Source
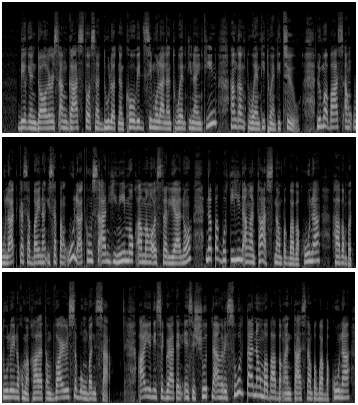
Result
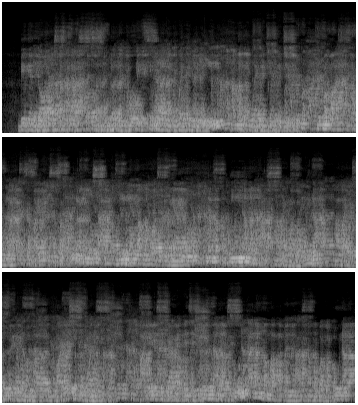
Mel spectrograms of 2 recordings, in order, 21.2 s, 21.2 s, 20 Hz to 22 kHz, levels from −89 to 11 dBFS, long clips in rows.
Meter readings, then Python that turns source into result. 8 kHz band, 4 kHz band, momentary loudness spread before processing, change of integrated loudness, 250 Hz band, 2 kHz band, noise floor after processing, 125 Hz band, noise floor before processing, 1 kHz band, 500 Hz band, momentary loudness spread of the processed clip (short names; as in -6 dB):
-4.0 dB, +0.5 dB, 4 LU, +3.5 dB, +3.0 dB, +2.5 dB, -33 dBFS, +5.0 dB, -64 dBFS, +3.0 dB, +4.5 dB, 5 LU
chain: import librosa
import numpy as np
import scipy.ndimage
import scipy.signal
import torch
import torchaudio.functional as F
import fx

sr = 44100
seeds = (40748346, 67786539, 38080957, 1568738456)

y = fx.high_shelf(x, sr, hz=5100.0, db=-10.5)
y = fx.rev_gated(y, sr, seeds[0], gate_ms=170, shape='rising', drr_db=-2.5)
y = y * np.sin(2.0 * np.pi * 58.0 * np.arange(len(y)) / sr)
y = fx.doubler(y, sr, ms=39.0, db=-7.0)
y = fx.echo_pitch(y, sr, ms=270, semitones=2, count=2, db_per_echo=-6.0)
